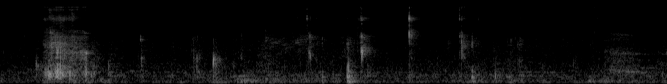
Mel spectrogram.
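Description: Close-up chewing and wet mouth smacks from eating soft moong dal khichuri by hand. A louder, noisy burst comes about half a second in as a handful goes into the mouth, followed by scattered short clicks.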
